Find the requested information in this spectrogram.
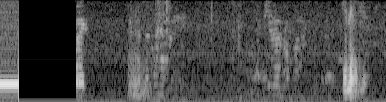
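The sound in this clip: A short, loud, steady electronic telephone tone sounds once as a phone call drops. After a pause, people talk in quiet, broken speech.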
